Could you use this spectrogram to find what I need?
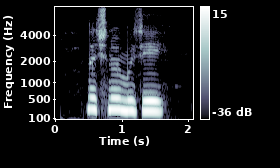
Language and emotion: Russian, neutral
